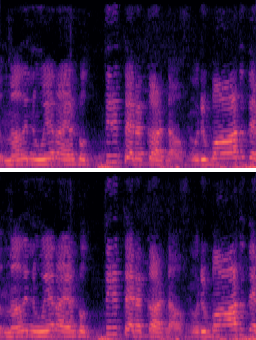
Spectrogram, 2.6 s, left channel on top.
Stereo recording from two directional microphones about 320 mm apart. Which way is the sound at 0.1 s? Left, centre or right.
Centre.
